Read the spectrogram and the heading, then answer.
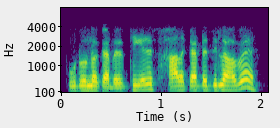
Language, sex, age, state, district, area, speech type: Bengali, male, 45-60, West Bengal, Purba Bardhaman, rural, conversation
